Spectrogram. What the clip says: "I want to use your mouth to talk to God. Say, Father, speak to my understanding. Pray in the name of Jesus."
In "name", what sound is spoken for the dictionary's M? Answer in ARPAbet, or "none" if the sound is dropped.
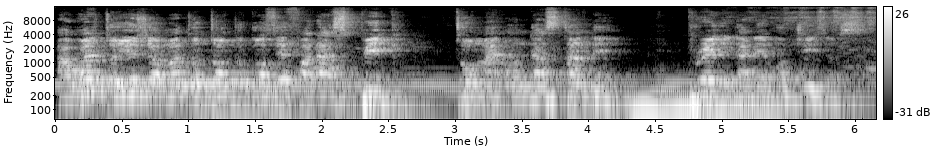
M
